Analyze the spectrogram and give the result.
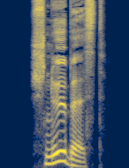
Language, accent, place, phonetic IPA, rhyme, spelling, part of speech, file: German, Germany, Berlin, [ˈʃnøːbəst], -øːbəst, schnöbest, verb, De-schnöbest.ogg
- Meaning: second-person singular subjunctive II of schnauben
